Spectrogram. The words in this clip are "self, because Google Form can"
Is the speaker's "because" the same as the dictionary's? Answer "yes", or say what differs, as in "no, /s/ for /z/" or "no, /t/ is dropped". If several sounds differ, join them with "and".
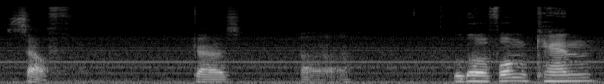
no, /z/ is dropped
